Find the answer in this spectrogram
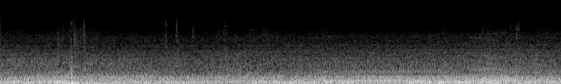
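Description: Maserati Ghibli Hybrid's four-cylinder engine and road noise heard from inside the cabin while driving: a steady low rumble.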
